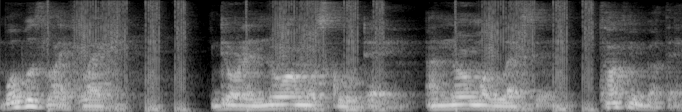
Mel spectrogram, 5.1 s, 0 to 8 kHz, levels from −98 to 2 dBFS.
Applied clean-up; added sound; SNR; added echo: none; Packing tape, duct tape; 15 dB; reverberation time 0.6 s.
